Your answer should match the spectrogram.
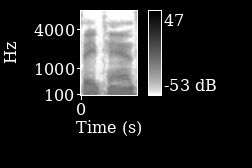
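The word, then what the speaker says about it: seitan: tan it's like pronounced say tan so it's like spray tan without the pr and um yeah so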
